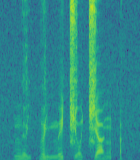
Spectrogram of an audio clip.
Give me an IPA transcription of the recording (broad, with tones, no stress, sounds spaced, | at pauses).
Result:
n ə̤˨˩ j ɓ ə˧˩ j m e˧ t͡ɕ ɔ˨˦ t͡ɕ a̰˧˨ ŋ ʔ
